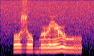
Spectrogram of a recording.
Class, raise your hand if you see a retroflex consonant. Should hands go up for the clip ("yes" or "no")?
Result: yes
